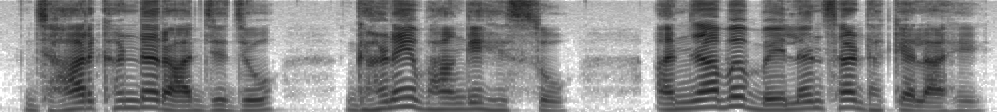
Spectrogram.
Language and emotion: Sindhi, neutral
